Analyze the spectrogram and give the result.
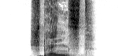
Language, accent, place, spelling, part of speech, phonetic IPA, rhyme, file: German, Germany, Berlin, sprengst, verb, [ʃpʁɛŋst], -ɛŋst, De-sprengst.ogg
- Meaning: second-person singular present of sprengen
